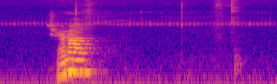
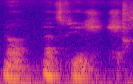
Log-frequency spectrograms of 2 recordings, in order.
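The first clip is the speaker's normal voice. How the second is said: usual speaking voice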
